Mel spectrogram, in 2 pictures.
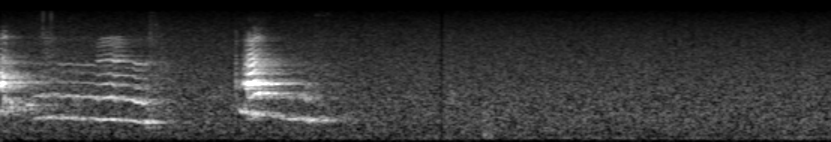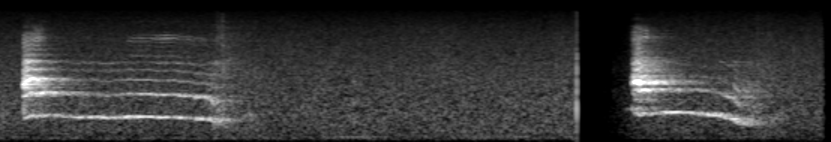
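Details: Meows from Moose, a Maine Coon, shown as kitten versus adult: four drawn-out, falling meows with rich overtones, spaced several seconds apart in a quiet room.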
